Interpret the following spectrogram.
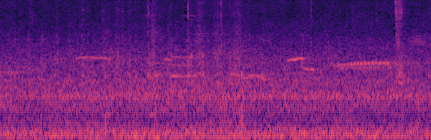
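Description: Outdoor background sound: a steady low rumble with several short, high bird chirps scattered through it.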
